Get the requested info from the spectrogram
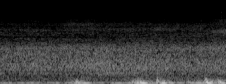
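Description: A pickup truck's engine rumbling low as it pulls away over snow.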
